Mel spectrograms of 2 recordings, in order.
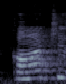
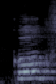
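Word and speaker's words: Koch: காட்ச் snowflake இல்லை கோக் snowflake, அது ஆத்தரோட அந்த கோக் அப்படிங்கிற ஆத்தரோட பேர்.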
